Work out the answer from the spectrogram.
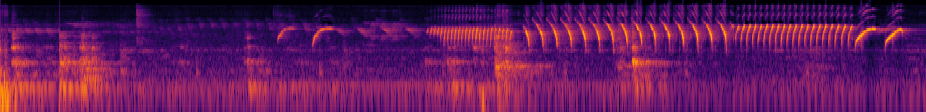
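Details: Canary singing in the morning: after a few quiet seconds of faint scattered notes, a loud buzzy trill gives way to a fast rattling roll of repeated chips, then a steady buzzing tour ending in two upslurred whistles.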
